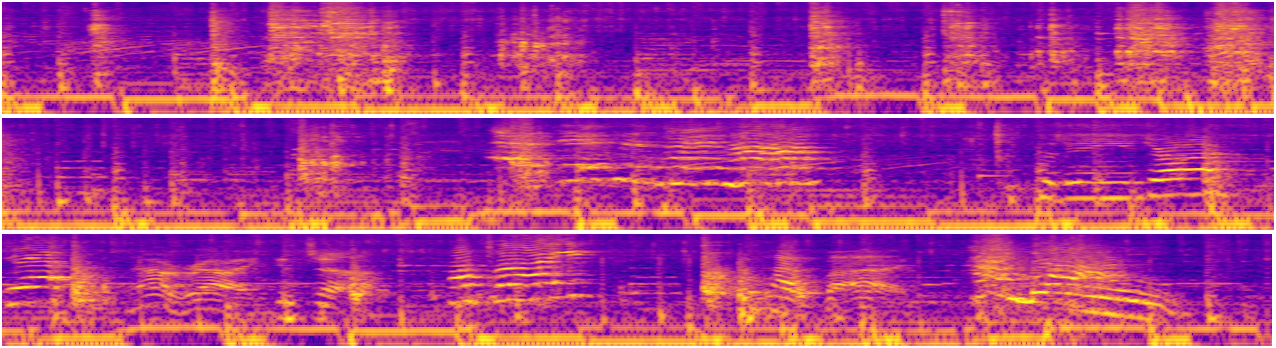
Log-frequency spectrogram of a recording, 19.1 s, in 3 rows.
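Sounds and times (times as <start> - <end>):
sausage sizzling in skillet: 0.0 - 19.0.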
